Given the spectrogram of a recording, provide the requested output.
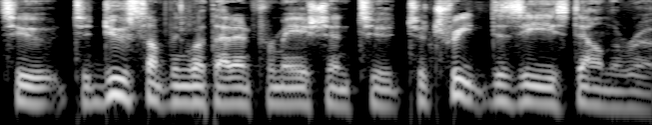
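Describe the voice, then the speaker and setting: A normal speaking voice comes from a man with an American accent and ordinary pitch variation. He talks at a fairly quick pace on a very clean recording with a silent background. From US Southwest (southern New Mexico). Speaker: analytics industry director, former government official. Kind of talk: radio interview.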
